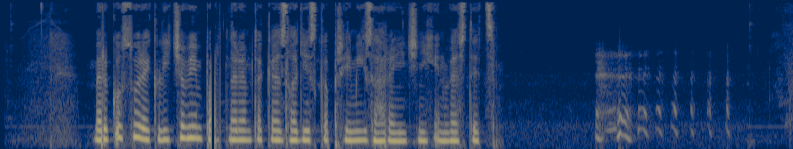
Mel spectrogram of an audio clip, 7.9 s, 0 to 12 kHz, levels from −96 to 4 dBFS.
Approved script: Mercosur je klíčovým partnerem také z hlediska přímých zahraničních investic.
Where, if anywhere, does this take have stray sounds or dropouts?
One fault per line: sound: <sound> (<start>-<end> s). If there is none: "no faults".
sound: dropout (2.1-2.1 s)
sound: laugh (5.9-7.3 s)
